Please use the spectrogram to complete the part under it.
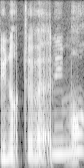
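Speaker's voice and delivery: play-acted sad, squeaky, very high little voice. Retelling asking staff about a dish gone from the menu: imitating own sad question.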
